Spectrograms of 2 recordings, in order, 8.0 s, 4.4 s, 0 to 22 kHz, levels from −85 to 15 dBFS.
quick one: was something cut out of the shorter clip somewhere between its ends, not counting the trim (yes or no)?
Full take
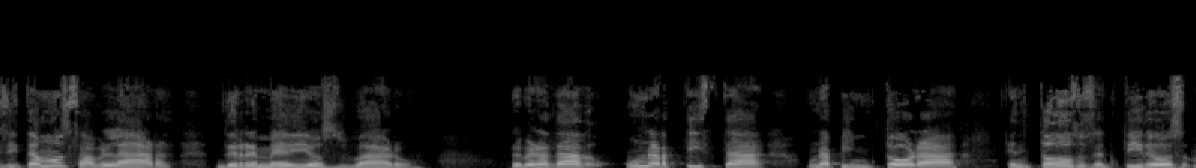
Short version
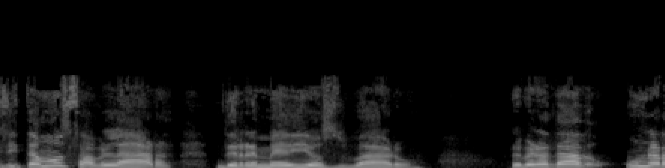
no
